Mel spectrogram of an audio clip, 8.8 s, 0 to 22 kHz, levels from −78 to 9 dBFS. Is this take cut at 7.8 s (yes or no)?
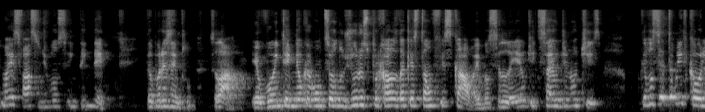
yes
